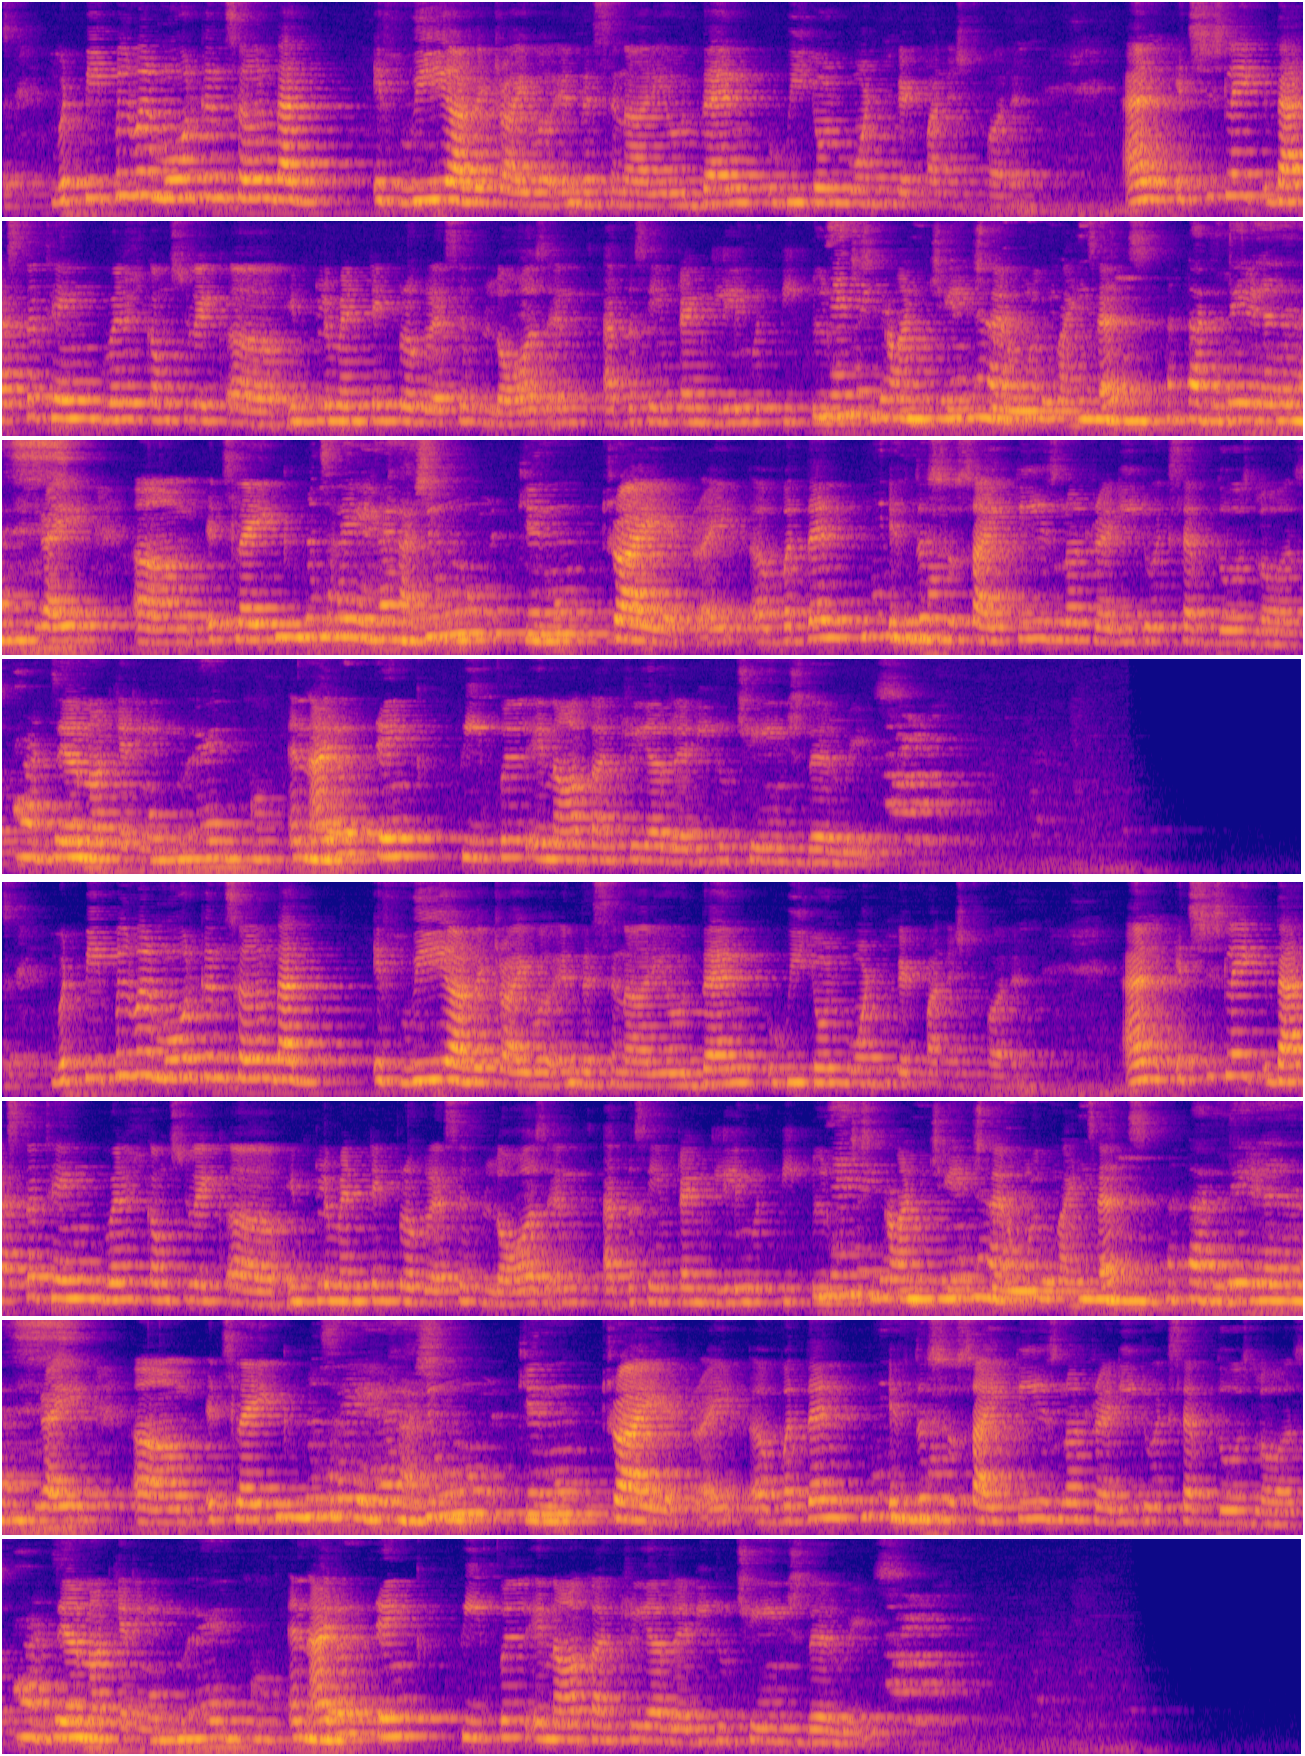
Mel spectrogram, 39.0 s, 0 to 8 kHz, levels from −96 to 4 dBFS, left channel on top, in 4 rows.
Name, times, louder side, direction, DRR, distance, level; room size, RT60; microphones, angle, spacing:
voice 1, 0.0-2.4 2.8-7.7 8.4-18.2 19.8-21.6 22.7-25.9 26.2-29.3 29.7-30.8 31.4-36.0, equal, 5° right, 1 dB, 0.4 m, -23 dB
voice 2, 15.8-19.8 21.6-23.0 23.4-23.7 26.1-26.6 29.4-30.0 30.4-31.9 35.9-36.4, equal, 45° left, 1 dB, 1.2 m, -21 dB
5.9 x 4.6 x 4.7 m, 1.2 s
head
